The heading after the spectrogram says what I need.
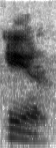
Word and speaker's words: heir: ঠিক একইভাবে এখানেও HEIR এর মধ্যে এইচটা সাইলেন্ট, তাহলে এটার উচ্চারণটা কি হবে? এটার উচ্চারণ হবে এয়ার। উচ্চারণটা কিন্তু হেয়ার হবে না, এটার উচ্চারণটা হবে এয়ার।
